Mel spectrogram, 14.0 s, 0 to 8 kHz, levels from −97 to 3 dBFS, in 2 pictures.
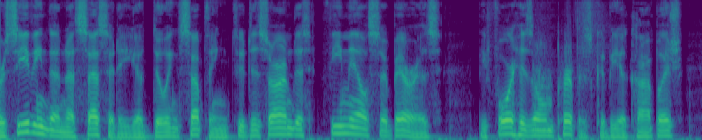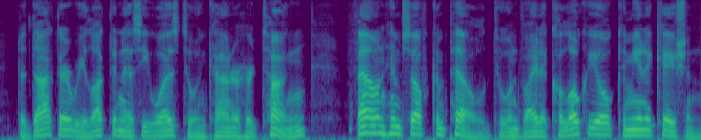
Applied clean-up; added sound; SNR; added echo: neural separator model SepFormer DNS4.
